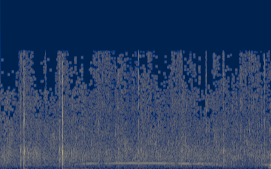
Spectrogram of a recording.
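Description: A crowd claps steadily for a few seconds, a dense wash of applause with a few sharper claps standing out, and a faint sustained tone running underneath partway through.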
